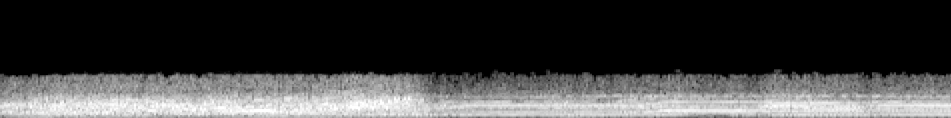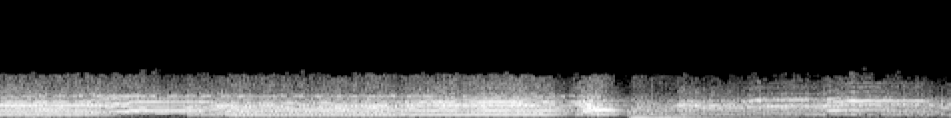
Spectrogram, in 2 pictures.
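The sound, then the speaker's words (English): A supercharged car's engine revs hard and accelerates, its roar climbing in pitch over the first two seconds, then settling into a loud, steady drone that briefly drops out near the end. “Take the wheel, Cato. Yes, Miss Bitt. Okay, step on it.”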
